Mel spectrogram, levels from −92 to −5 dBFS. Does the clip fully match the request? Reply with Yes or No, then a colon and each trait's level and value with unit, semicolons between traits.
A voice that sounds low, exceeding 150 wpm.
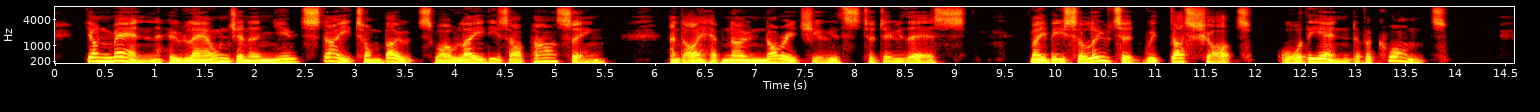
No: low, 125 Hz; average, 145 wpm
